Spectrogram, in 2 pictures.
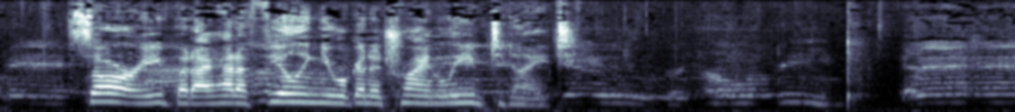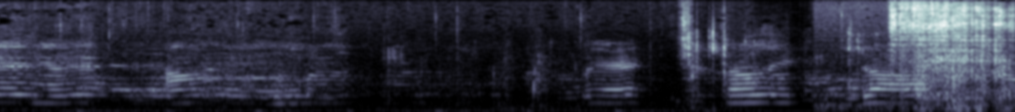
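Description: A young woman sings close to a microphone.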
